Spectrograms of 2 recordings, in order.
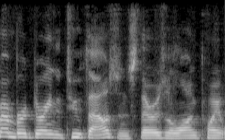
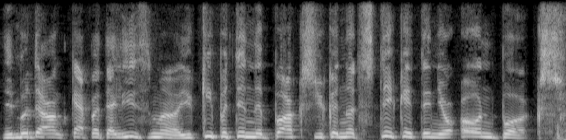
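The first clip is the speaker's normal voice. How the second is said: put-on French accent. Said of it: "pretend to be a French postmodernist".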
